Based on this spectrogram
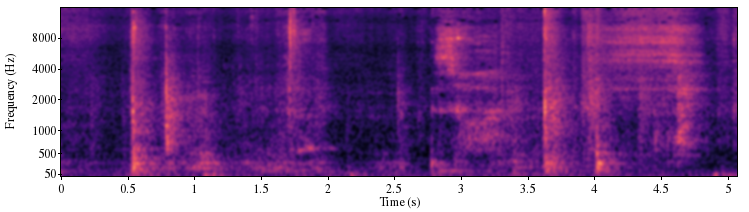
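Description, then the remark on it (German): A keyboard tray holding a USB keyboard slides out with a wooden scrape as the computer is switched on, followed by several sharp knocks and clatters, moderately loud, with faint murmuring underneath. “Tastatur raus.”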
